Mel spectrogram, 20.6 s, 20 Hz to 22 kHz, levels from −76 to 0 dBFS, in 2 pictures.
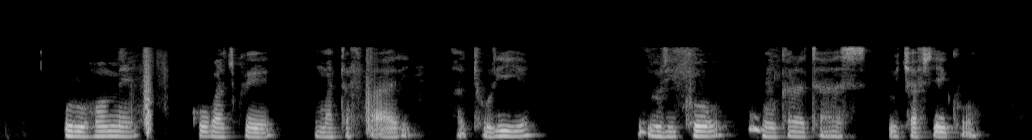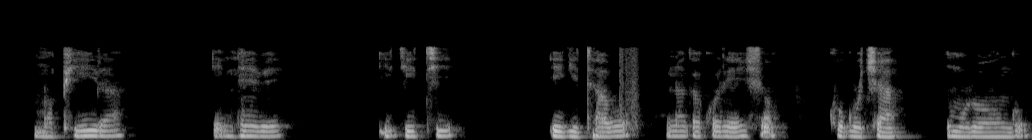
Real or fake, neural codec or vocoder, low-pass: real; none; 5.4 kHz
